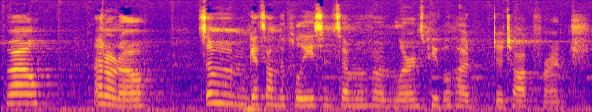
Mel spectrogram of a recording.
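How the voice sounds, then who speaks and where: Lady doing a plucky country boy, folksy know it all, highish voice, radio drama w echo. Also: steady tone, moderate pace, close to an everyday voice. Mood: explaining, sure. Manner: folksy, backwoods boyish delivery. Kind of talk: stage radio drama acting. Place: live stage in a hall. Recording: echoey hall, music behind.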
